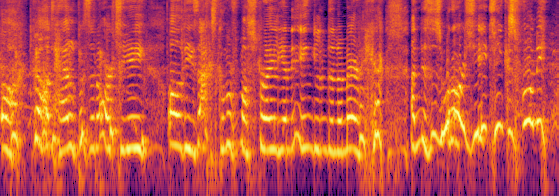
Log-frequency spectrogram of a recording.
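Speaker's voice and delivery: high, pleading mock despair; exasperated rant.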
